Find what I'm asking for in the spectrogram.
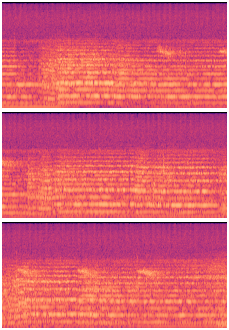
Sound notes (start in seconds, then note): none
